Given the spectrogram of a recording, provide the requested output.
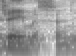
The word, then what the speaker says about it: JMSN: Anything that's like that, because Quiet as Kept, I don't know how you pronounce it, but it's Jameson or JMSN. Jameson, yeah.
